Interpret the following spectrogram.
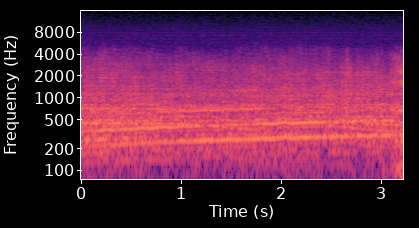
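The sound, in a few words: race car leaving pit road, Busch Series at Las Vegas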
